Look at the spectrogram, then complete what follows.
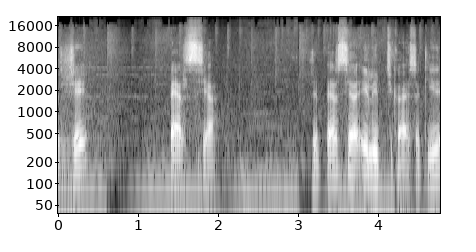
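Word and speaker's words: Goeppertia: virou G Pércia e se escreve go e 2p t i a porque o t i a se pronuncia C então é G Pércia o o se não pronuncia porque está na frente do e né então é em vez de GO Pérsia você fala G Pérsia Pérsia elíptica essa aqui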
